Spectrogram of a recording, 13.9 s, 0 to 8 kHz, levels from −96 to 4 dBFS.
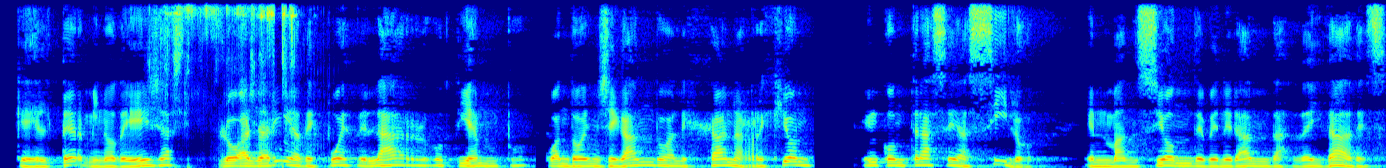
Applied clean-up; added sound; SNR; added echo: neural mask model Resemble Enhance denoiser.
